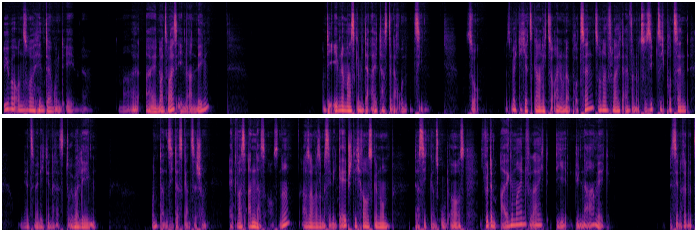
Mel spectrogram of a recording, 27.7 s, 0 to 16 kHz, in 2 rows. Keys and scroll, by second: 16.3 BackSpace.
